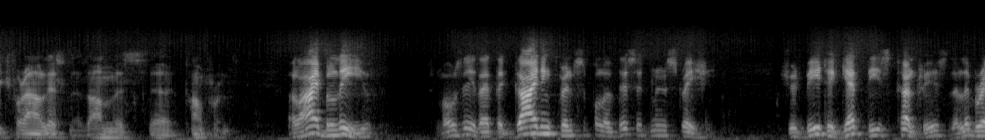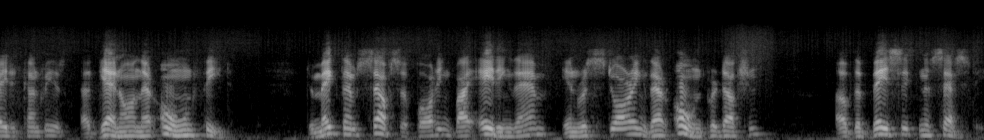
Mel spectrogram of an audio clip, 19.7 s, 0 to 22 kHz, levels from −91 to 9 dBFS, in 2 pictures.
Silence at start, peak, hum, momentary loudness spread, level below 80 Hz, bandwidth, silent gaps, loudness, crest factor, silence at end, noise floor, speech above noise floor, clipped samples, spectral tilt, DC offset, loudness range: 0 s; -8 dBFS; none; 20 LU; -62 dBFS; 11 kHz; none; -29 LUFS; 24 dB; 0.15 s; -70 dBFS; 39 dB; under 0.1%; -5 dB/octave; under 0.1%; 5 LU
